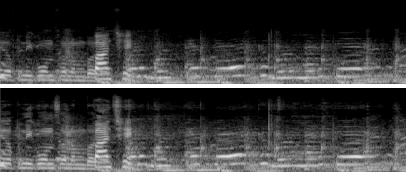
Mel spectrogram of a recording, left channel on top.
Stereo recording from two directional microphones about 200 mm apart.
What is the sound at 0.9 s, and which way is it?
Speech, 25° right (ahead or behind).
